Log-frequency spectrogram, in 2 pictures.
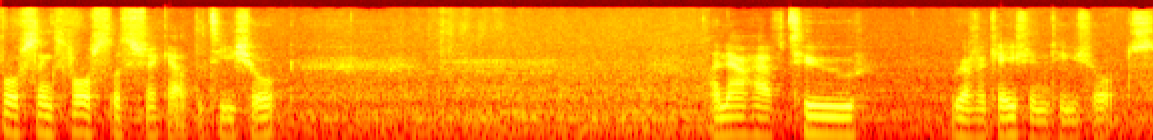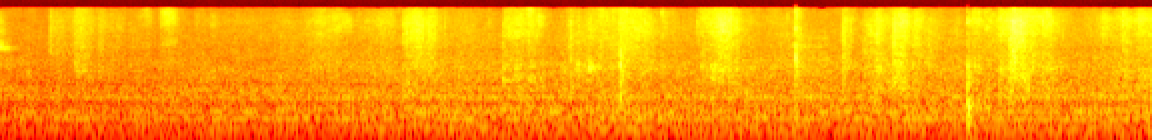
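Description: A cloth shirt rustles as it is unfolded.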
